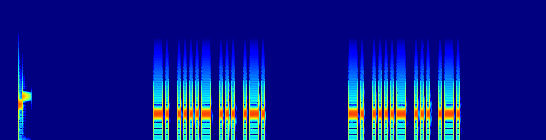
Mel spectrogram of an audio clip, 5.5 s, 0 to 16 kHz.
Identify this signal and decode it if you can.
Morse code, heard as a keyed tone, about 40 wpm, 700 Hz. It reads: N4SR N4SR
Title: Call Signs Repeated 3x - 40wpm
